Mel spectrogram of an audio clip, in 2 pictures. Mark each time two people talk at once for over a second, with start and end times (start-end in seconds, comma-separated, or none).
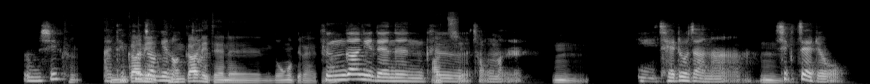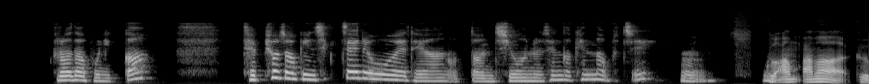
0.6-2.2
